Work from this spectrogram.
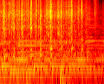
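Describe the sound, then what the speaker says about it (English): Egg yolks are whisked with caster sugar in a bowl, producing rapid, steady rattling clicks close by with no talking. "you now need to whisk your egg yolk until pale and fluffy"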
